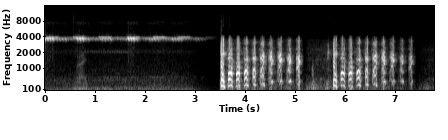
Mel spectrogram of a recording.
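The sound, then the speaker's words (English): Crickets chirp in a steady, high, pulsing trill. After a brief break, a louder run of rapid rhythmic pulses takes over. “Did you hear the crickets?”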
